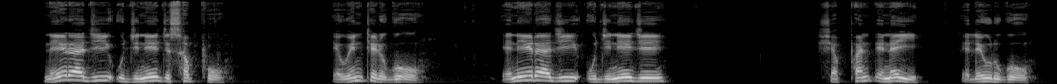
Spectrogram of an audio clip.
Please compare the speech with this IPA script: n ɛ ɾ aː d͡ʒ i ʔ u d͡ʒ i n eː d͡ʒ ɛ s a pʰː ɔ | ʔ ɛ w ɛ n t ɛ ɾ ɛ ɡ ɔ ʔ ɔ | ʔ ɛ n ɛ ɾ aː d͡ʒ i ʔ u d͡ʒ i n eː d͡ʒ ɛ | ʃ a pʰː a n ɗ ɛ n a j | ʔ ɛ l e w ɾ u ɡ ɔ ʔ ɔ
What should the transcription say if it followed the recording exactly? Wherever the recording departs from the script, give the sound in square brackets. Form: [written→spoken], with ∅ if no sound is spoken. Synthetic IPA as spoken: n ɛ ɾ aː d͡ʒ i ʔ u d͡ʒ i n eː d͡ʒ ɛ s a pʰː ɔ | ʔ ɛ w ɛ n t ɛ ɾ ɛ ɡ ɔ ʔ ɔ | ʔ ɛ n ɛ ɾ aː d͡ʒ i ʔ u d͡ʒ i n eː d͡ʒ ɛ | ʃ a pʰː a n ɗ ɛ n a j | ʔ ɛ l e w ɾ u ɡ ɔ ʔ ɔ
